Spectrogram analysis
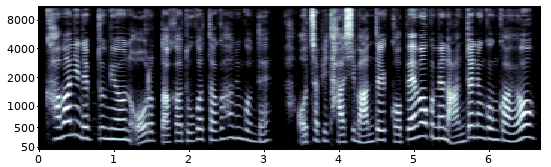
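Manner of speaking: ordinary delivery, nothing marked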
